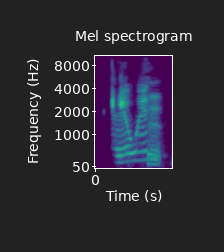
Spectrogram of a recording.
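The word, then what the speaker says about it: Éowyn: Eowyn? – Yes, thank you.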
